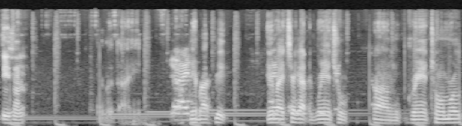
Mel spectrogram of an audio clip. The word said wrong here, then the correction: Gran Turismo: trailer? – It looks interesting. – I think I said that right. – Gran Turismo. – Yeah. – Yeah, my bad.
